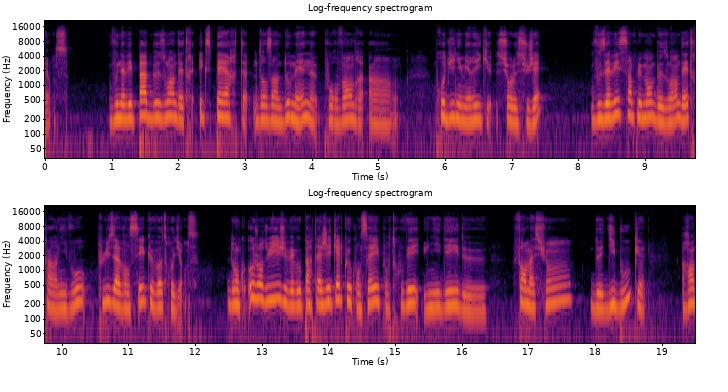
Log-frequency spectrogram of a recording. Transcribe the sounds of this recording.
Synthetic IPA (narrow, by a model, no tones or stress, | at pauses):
s | vunavepabəzwɛ̃d̪ɛt̪χɛkspɛʁt̪d̪ɑ̃zɛ̃d̪ɔmɛnpʰuʁvɑ̃d̪ʁɛ̰̃ | pχɔd̪ɥinymeʁiksyʁləsyʒɛ | vuzavesɛ̃pləmɑ̃bəzwɛ̃d̪ɛt̪χaɛ̃nivoplyzavɑ̃sekəvɔt̪χod̪jɑ̰̃s | d̪ɔ̃koʒuʁd̪ɥiʒəvɛvupaʁt̪aʒekʲɛlkəkɔ̃sɛjpuʁt̪χuveynid̪ed̪ə | fɔʁmasjɔ̃ | d̪əd̪ibuk | ʁɑ̃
